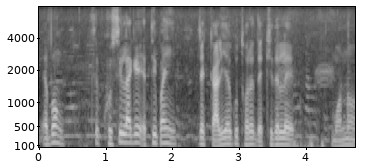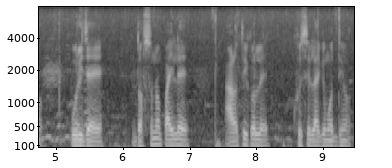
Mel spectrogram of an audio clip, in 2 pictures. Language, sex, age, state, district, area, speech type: Odia, male, 30-45, Odisha, Balasore, rural, spontaneous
